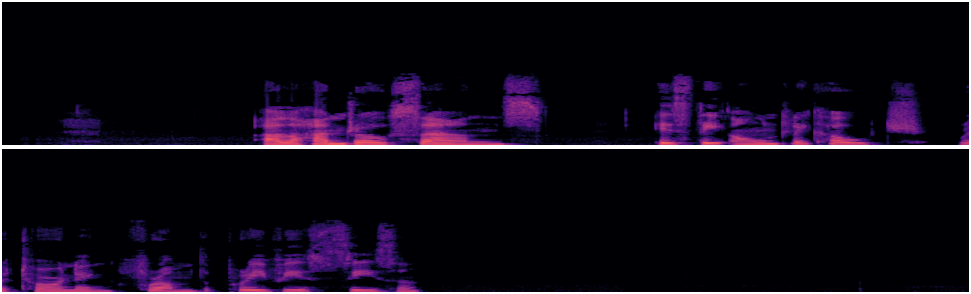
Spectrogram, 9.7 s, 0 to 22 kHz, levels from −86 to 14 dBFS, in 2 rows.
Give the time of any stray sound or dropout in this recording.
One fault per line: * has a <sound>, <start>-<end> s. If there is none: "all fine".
all fine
